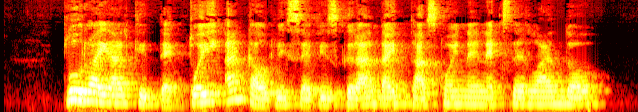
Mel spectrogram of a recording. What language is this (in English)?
Esperanto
